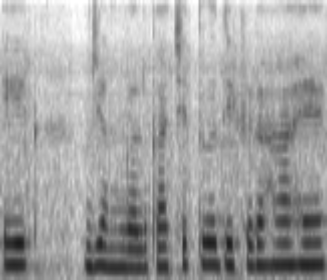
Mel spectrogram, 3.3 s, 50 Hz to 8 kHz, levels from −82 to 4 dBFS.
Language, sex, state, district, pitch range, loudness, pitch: Hindi, female, Maharashtra, Gondia, 210-230 Hz, -14 LUFS, 225 Hz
